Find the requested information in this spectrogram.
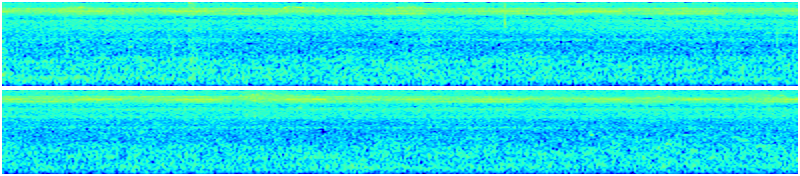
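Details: Steady broadband rumble like distant traffic or engine noise, with no animal calls heard. A constant roar fills the whole clip without any distinct voice standing out.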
